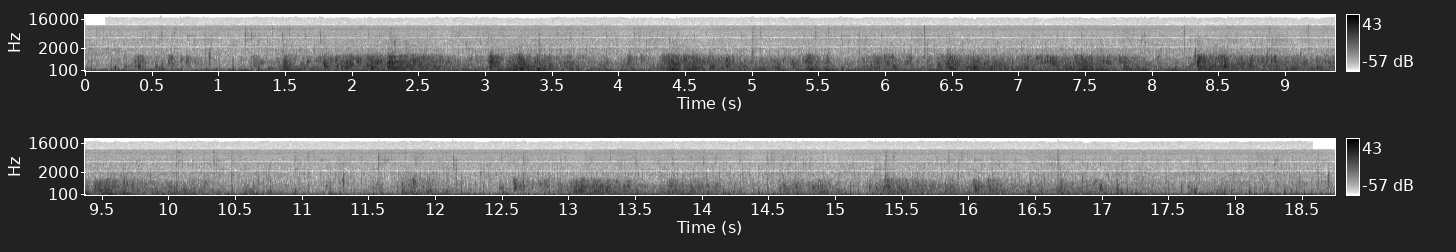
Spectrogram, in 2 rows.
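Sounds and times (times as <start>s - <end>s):
lava pool: 0.2s - 18.6s.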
